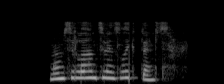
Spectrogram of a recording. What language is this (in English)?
Latvian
